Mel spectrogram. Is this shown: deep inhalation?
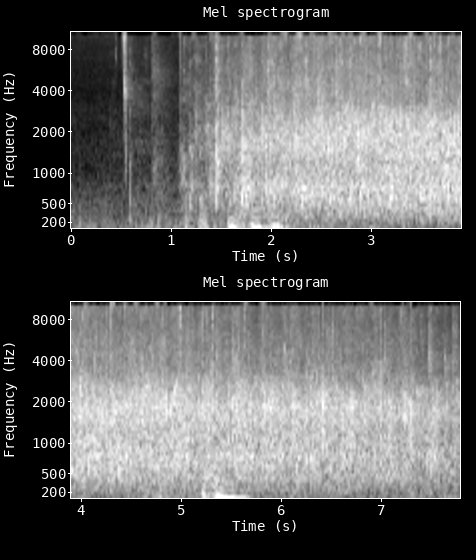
no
